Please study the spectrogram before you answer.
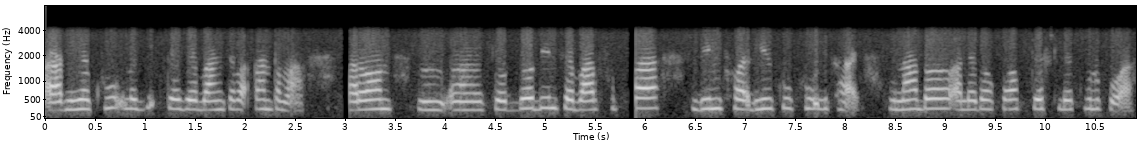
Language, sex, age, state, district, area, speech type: Santali, female, 30-45, West Bengal, Birbhum, rural, conversation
